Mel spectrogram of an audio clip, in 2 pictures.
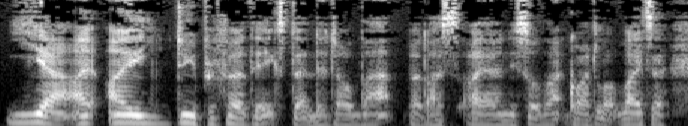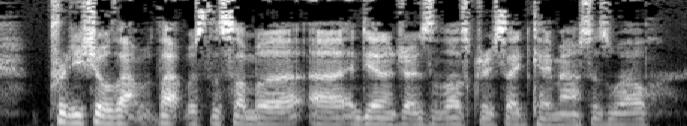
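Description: A middle-aged British man telling anecdotes casually as a podcast co-host, in a halting, precise way. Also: on the low side, husky. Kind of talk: casual chat, personal anecdotes.

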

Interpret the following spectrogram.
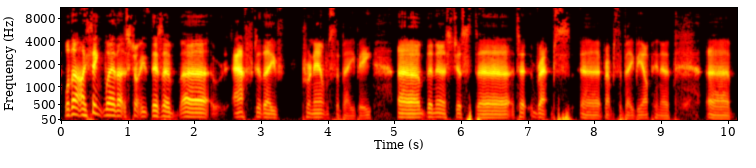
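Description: A man with a very bright, forward voice talks through his opinions on film in a casual discussion. He is halting and keeps revising his sentences as he goes. The sound is dry and close. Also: lowish voice, expressive, dry recording, poor audio. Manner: hesitant, halting, self-correcting mid-sentence. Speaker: film podcast co-host.

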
